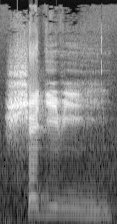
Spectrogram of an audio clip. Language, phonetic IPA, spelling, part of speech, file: Czech, [ˈʃɛɟɪviː], šedivý, adjective, Cs-šedivý.ogg
- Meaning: gray, grey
